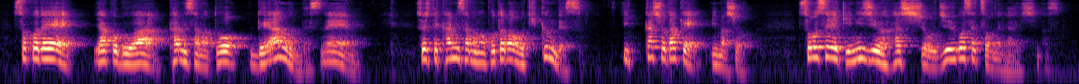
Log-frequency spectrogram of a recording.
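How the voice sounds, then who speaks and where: At a moderate pace, this voice has a dark, mellow tone and big swings in loudness. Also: man. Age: 60s. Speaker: pastor. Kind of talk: sermon. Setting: church.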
